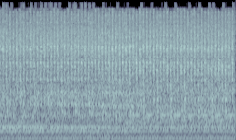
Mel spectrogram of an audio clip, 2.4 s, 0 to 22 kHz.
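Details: Audi 3.0 TDI, 85,000 miles, oil pump changed 20,000 miles ago, injectors and wiring loom replaced, running at idle: loud diesel idle with a hard, fast metallic clatter throughout, source unclear, from the exhaust side under the airbox area; abnormal metallic engine noise.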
